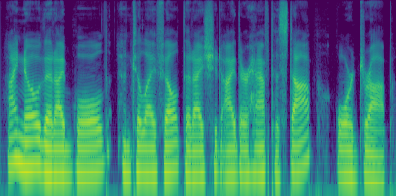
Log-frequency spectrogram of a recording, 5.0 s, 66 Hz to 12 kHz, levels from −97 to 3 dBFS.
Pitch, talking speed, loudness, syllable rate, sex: 120 Hz, 205 wpm, -16 LUFS, 4.3 syllables/s, male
